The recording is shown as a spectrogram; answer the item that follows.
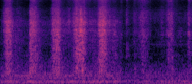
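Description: Paper lottery tickets being shaken in a jute sack: a faint, rhythmic rustling of about three shakes a second that dies away near the end.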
